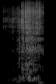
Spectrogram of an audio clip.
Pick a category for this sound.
Sound effects > Objects / House appliances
